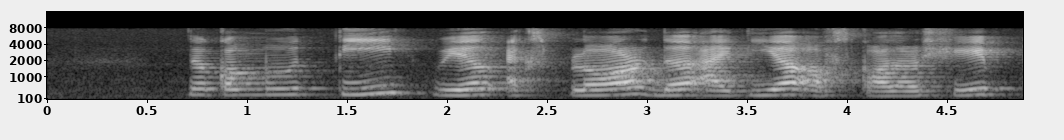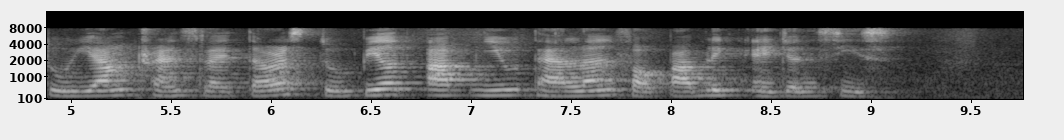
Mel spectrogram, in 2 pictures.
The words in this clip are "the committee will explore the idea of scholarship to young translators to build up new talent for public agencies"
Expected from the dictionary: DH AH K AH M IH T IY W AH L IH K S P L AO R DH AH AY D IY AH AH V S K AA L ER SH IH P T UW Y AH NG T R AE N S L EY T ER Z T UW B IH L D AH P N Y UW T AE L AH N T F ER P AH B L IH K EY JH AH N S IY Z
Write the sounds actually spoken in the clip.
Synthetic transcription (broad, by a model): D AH K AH M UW T IY W AH L IH K S P L AO R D AH AY D IY AH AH F S K AA L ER SH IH P T UW Y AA NG T R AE N S L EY T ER S T UW B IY L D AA P N Y UW T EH L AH N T F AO P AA B L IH K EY JH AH N S IY S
